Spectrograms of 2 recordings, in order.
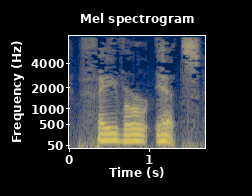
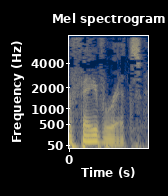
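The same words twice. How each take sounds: First: Favorites drawn out very slowly, final s marked; stressing the plural. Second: Said in the usual way. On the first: Shown as a demonstration. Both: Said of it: "It's being the plural".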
